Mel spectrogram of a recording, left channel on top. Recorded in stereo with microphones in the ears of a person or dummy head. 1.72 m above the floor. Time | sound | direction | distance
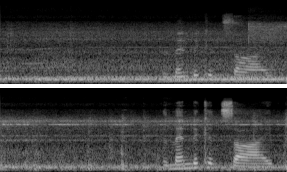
1.6 | a woman speaking | 70° right (ahead or behind) | 1.1 m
